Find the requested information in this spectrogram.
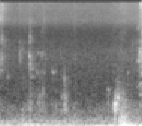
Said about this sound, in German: Ich nehme jetzt auch nochmal extra für Sie hier. Schon wunderschön einen Schluck hier aus dem Dosenbier extra für Sie, liebe Freundinnen und Freunde des gepflegten Dosenkonsums. Prost!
